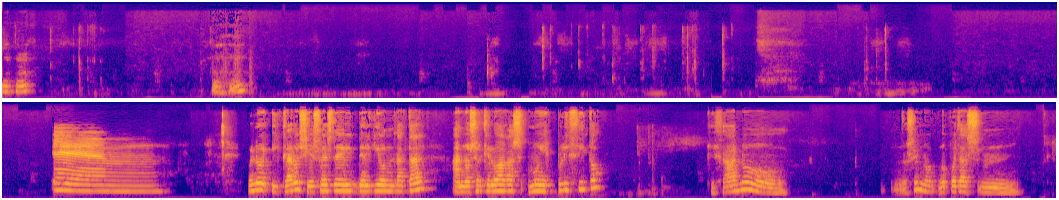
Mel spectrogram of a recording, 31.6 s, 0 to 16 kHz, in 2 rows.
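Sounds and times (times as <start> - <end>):
speech: 0.0 - 0.6, 3.1 - 3.8, 16.6 - 18.2, 19.5 - 24.9, 26.4 - 27.6, 29.2 - 31.6
faint typing on a computer keyboard: 0.7 - 1.6, 7.2 - 11.0, 12.8 - 13.4.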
